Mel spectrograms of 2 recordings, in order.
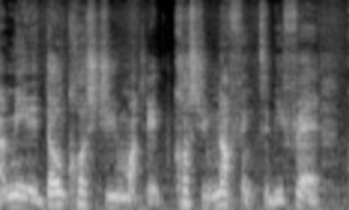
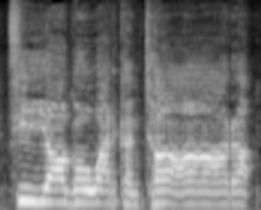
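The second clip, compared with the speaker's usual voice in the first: Thiago Alcantara drawn out slowly and louder; slow hyped name call; 3 semitones higher, 7 dB louder, slower than usual. Acted. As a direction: roll the name out like a stadium chant. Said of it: "Man, I say Thiago".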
